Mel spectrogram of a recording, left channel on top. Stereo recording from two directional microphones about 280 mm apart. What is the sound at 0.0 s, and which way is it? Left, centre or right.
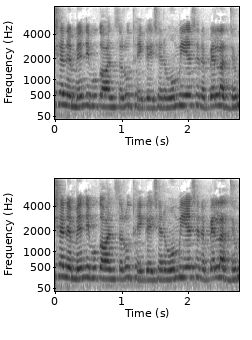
Speech, centre.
